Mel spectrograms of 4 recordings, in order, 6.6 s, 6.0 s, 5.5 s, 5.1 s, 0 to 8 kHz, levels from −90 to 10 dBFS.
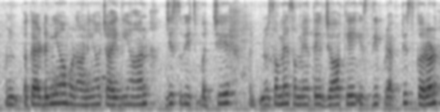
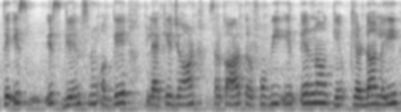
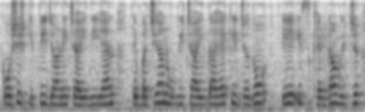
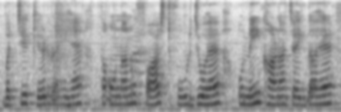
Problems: background sounds at intervals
